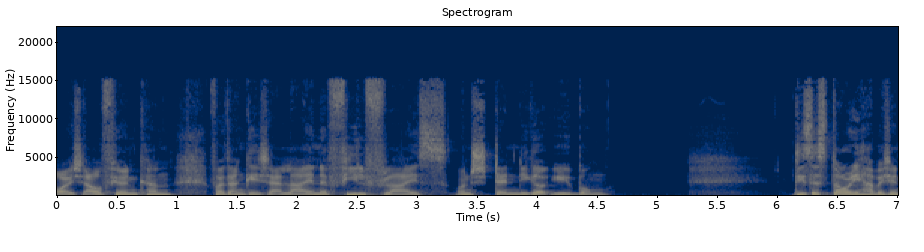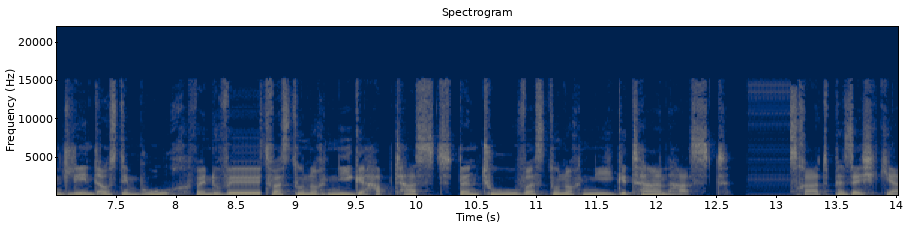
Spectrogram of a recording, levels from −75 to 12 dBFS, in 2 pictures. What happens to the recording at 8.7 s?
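A system hang loop runs from 8.48 s and ends at 8.7 s, where normal playback resumes. The computer or its audio driver stalled while the sound hardware kept replaying the same 20 ms stretch of its ring buffer, eleven times in a row. Because that loop is so short, it repeats at 50 Hz and comes across as a flat, steady buzz rather than a stutter. About a fifth of a second of the speech is lost beneath it.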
